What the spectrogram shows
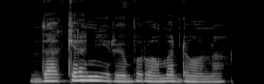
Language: Kikuyu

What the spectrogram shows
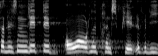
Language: Danish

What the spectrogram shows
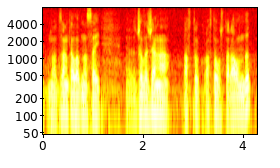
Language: Kazakh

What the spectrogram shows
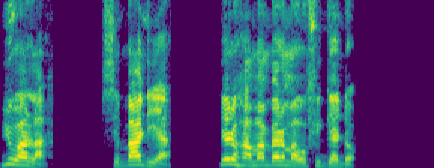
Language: Akan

